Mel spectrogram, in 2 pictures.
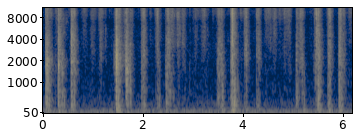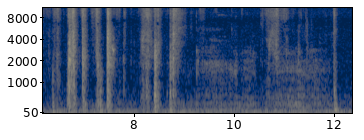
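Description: Tarot cards being shuffled by hand: a faint run of short, irregular card clicks and snaps that stops about nine seconds in.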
